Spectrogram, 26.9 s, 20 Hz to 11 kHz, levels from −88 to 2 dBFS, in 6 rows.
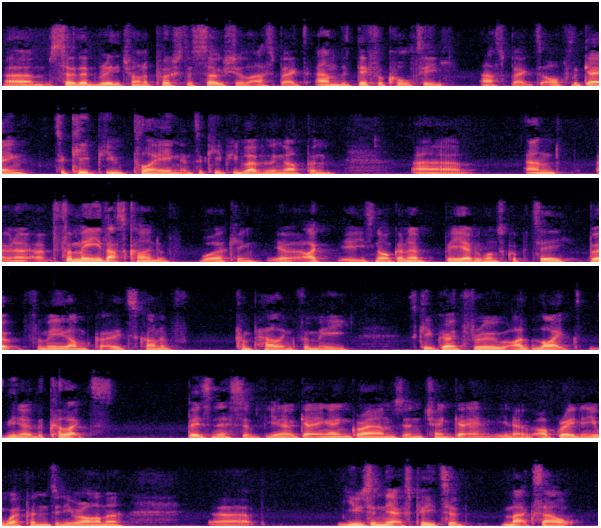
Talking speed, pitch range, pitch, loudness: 210 wpm, 105-120 Hz, 110 Hz, -21 LUFS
